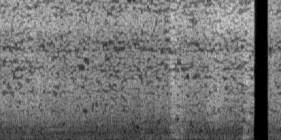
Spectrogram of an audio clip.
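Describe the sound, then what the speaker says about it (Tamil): Chopped tomato sautéing in a pan with ginger garlic paste and green masala for Chettinad chicken gravy, giving a steady close hiss and sizzle that cuts out briefly near the end. "இப்போ கட் பண்ணி வச்சுருக்க ஒரு தக்காளியை அதில் போட்டு நல்லா வதக்கிடுவோம்"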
